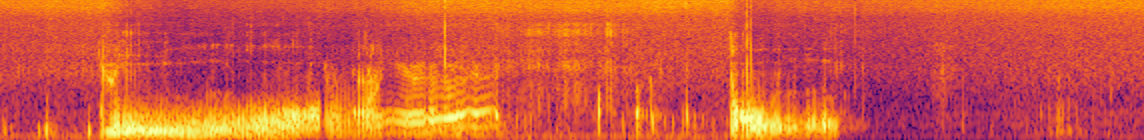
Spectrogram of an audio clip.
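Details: Stomach growling: several loud, rumbling and gurgling bursts with a brief squeaky, warbling run, the sound of gas and fluid moving through the gut; borborygmi.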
